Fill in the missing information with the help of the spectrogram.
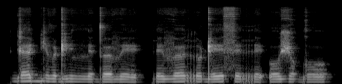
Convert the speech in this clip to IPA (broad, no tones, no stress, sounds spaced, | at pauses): ɡ ɛ bʲ œ ð ɵ ɖ i lː e d̪ œ v e | ɾ e v œ r o ɖ e s e r e ʔ o ʒ ɔ ɡ o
